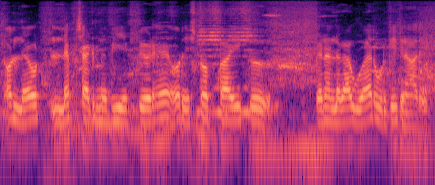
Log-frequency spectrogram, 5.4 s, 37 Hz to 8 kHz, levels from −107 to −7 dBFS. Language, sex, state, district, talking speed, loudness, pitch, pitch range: Hindi, male, Bihar, Saran, 210 wpm, -31 LUFS, 120 Hz, 115-125 Hz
